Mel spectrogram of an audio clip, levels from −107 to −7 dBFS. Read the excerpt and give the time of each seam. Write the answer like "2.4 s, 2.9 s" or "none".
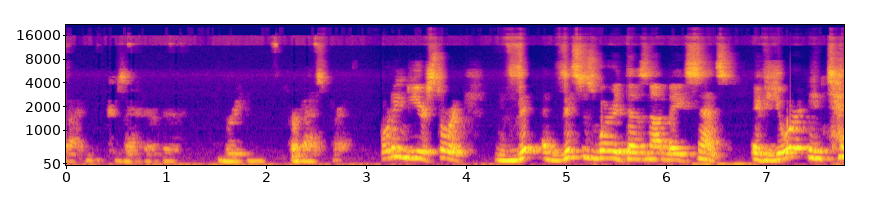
2.0 s, 3.1 s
